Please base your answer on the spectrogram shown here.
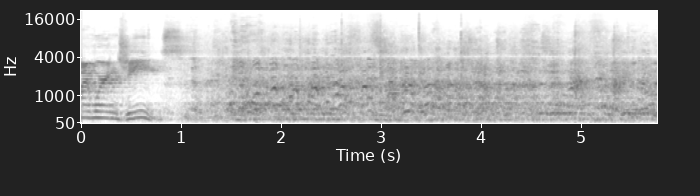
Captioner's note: audience laughing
